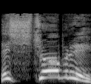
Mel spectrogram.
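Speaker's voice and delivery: high, loud outcry. One of a group spots a companion approaching and cries out. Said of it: "cried Dandelion".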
